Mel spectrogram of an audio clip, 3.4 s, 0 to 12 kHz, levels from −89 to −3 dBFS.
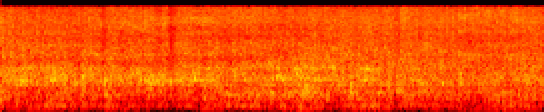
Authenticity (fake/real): fake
